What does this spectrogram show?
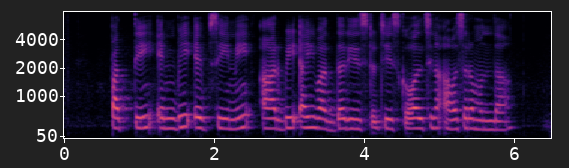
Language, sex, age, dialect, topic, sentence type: Telugu, male, 18-24, Telangana, banking, question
